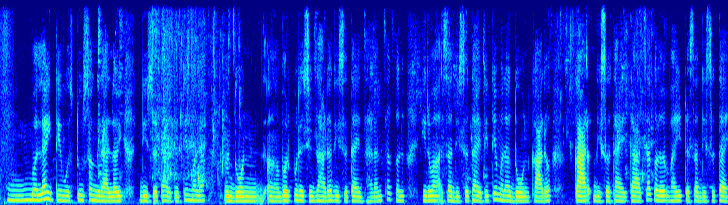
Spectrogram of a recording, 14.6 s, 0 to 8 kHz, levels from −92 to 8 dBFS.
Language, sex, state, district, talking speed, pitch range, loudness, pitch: Marathi, female, Maharashtra, Dhule, 140 wpm, 175-190 Hz, -34 LUFS, 180 Hz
